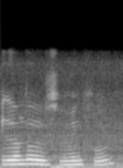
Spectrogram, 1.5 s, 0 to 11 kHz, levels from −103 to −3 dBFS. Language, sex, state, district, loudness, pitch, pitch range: Tamil, female, Tamil Nadu, Chennai, -13 LUFS, 265 Hz, 250-270 Hz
